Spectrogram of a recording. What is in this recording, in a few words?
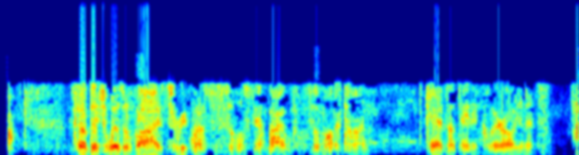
Police Patrol 1 (Dispatch)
